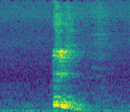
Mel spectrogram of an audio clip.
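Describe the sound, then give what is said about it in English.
A single short, rough cough with a throat-clearing edge, heard alone against faint background hiss. “I cough because I need to cough, but also because it feels like the right thing to do.”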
